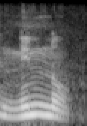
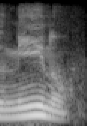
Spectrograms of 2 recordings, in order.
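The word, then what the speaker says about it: ನೀನು: One mistake people usually make is they will say Ninnu. There is no word called Ninnu. It is Neenu.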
